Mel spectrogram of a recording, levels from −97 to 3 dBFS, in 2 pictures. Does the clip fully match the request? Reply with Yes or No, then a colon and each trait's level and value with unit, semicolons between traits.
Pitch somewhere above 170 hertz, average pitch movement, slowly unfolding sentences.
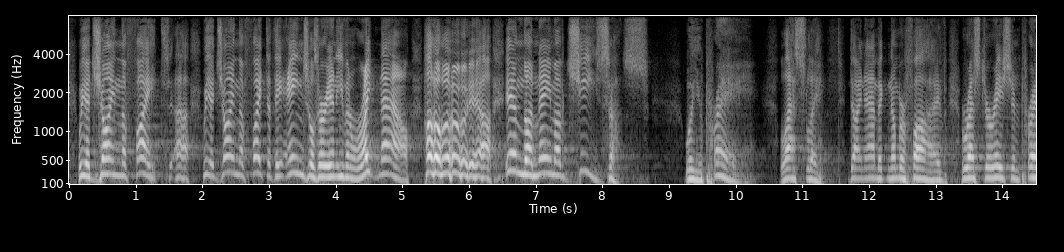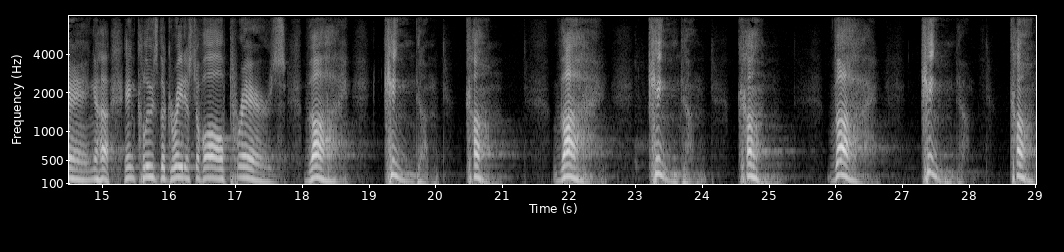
Yes: medium, 185 Hz; average, 4.7 semitones; slow, 100 wpm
